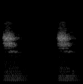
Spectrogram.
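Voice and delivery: "تش، تش" as bare voiceless "ch" bursts; isolated CH sound. Shown as a demonstration. Teacher showing how C and H sound, "تش" as bare "ch". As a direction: sound out "تش، تش" softly, with no vowel. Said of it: "سي والاتش بتنطق تش".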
